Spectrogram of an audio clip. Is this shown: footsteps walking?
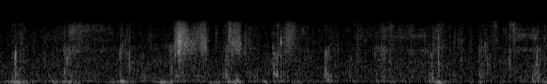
yes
